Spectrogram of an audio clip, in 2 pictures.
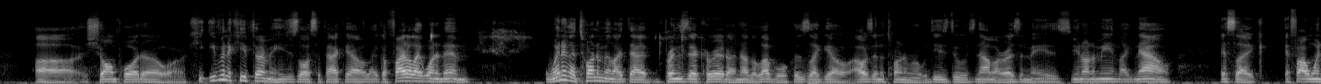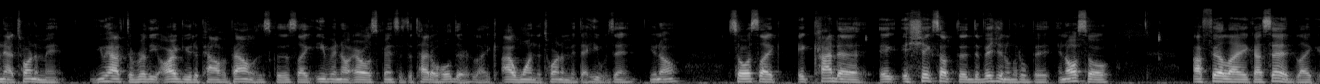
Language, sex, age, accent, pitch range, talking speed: English, male, 20-39, American, 105-130 Hz, 260 wpm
